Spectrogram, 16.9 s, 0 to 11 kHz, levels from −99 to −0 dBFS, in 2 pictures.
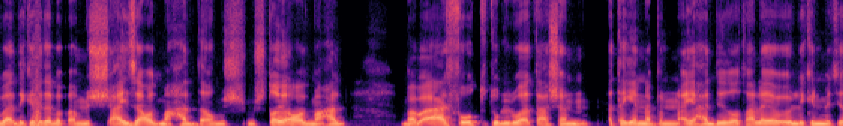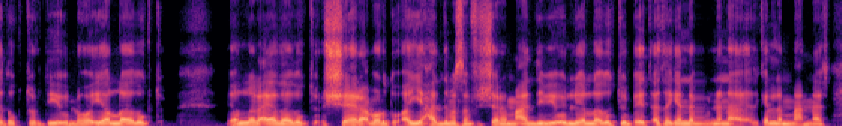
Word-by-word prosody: بعد 135 -3 +1
كده 155 +1 +1
بابقى 130 -7 -2
مش 115 +2 -2
عايز 150 +1 +2
اقعد 145 -4 +1
مع - - +1
حد 135 -2 -3
أو 105 +1 -2
مش 120 +2 -6
مش - - -7
طايق 150 0 +3
اقعد 140 -1 +2
مع 125 -4 0
حد، 130 -2 -1 0.6
بابقى - - +1
قاعد 155 -2 +2
في - - -4
اوضتي 140 0 0
طول 130 -2 +1
الوقت 120 -2 0
عشان 115 +7 -2 0.2
أتجنَّب 135 0 +1
إن 110 +1 -2
أي 115 - 0
حد 120 0 0
يضغط 125 -1 +1
عليَّا 120 +4 +2
ويقول 125 - +2
لي 115 - 0
كلمة 125 -1 +1
يا 110 - 0
دكتور 115 +1 -5
دي، 110 -1 -1
اللي - - -2
هو 110 - 0
"يالَّا 130 +2 +3
يا 125 - +3
دكتور، 125 0 -3 0.6
يالَّا 130 +2 +2
العيادة 135 +2 +3
يا - - +3
دكتور." 130 0 -3
الشارع 155 -6 +2
برضه 140 +3 -2
أي 140 +1 +3
حد 140 0 0
مثلًا 135 -3 -1
في 130 - -10
الشارع 140 -2 -2
معدّي 130 +3 +1
بيقول 125 +3 +2
لي: 130 - +3
"يالَّا 135 -1 +2
يا - - 0
دكتور." 135 -1 -2
بقيت 135 +3 -2
اتجنب 135 -3 0
إن 115 +4 -3
أنا 130 +1 -2
اتكلِّم 130 -1 -1
مع 100 -3 -2
الناس، 115 +5 -5
130 Hz, 225 wpm, -23 LUFS, 120-135 Hz, 0.6 s, طايق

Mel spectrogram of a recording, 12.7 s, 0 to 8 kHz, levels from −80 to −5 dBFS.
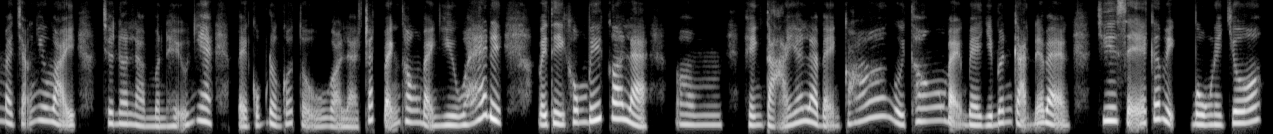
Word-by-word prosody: mà 265 -4 -1
chẳng 265 +5 -6
như 310 -1 -2
vậy, 270 - +1 0.3
cho 250 - -2
nên 235 -1 -1
là 205 -4 -2
mình 185 0 -4
hiểu 190 +3 -3
nha, 280 +3 0 0.3
bạn - - 0
cũng 205 +2 -5
đừng 225 -6 0
có 240 +4 -4
tự, - - -4 0.2
gọi 180 - -2
là, 170 -1 -3
trách 315 - -2
bản 265 - +1
thân 275 -2 -2
bạn 210 -4 0
nhiều 205 0 +1
quá 235 - +1
đi. 320 -6 +7 0.4
Vậy 215 -1 +4
thì 230 0 +2
không 270 +3 -1
biết 325 +4 +4
á 350 -2 +5
là, 270 -6 +4 0.3
ừm, 215 -2 -4 0.3
hiện 210 0 0
tại 200 +2 -1
á 275 - +1
là 280 -4 +4
bạn 195 -2 -2
có 280 - -3 0.2
người 235 -4 +2
thân, 295 +3 -3
bạn - - +2
bè 210 -2 +3
gì 205 +1 0
bên 260 +5 -2
cạnh - - +1
để - - +1
bạn - - +4 0.3
chia 305 0 +3
sẻ - - +2
cái 335 -1 +3
việc 275 -6 +2
buồn 220 -1 +2
này 220 -1 0
chưa? 260 +4 +3
245 Hz, 250 wpm, -20 LUFS, 215-290 Hz, 0.4 s, đi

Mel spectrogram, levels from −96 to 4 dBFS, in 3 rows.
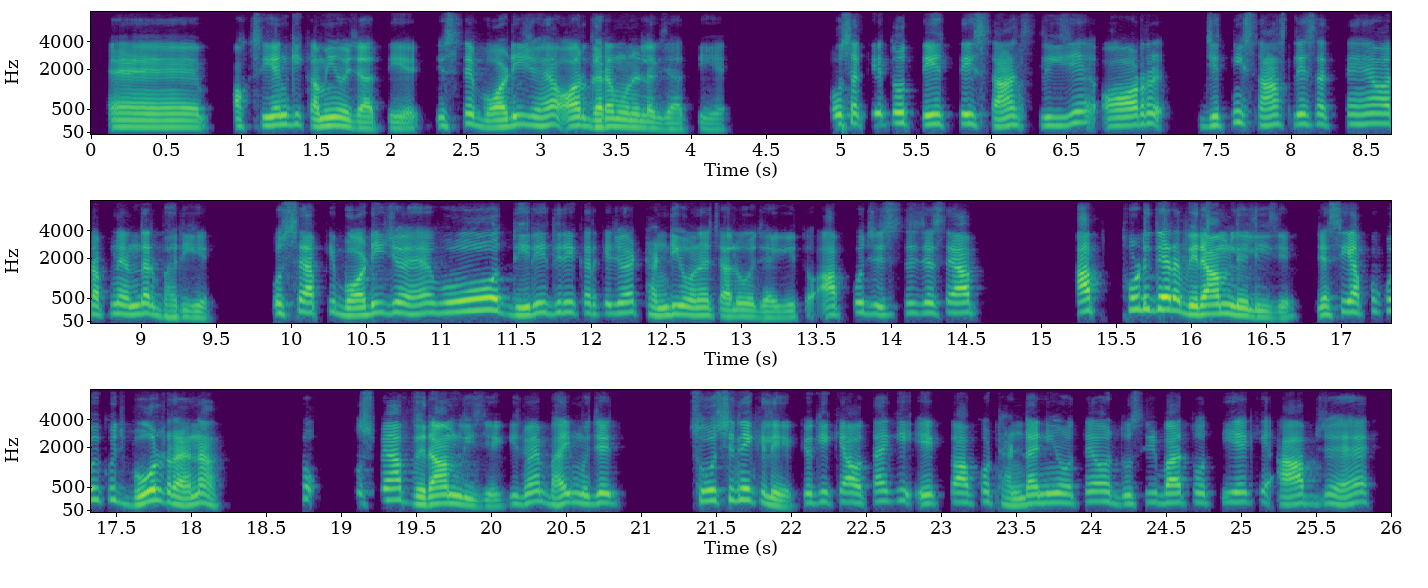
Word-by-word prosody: ए 130 -1 +1 0.3
oxygen 165 +5 +1
की 190 - -5
कमी 155 -1 +3
हो 160 -2 +3
जाती 115 -2 -2
है। - - -5
इससे 160 +5 -3
बॉडी 140 +7 +3
जो 165 - -1
है 180 +3 +2
और 160 -1 +4
गरम 145 +1 +3
होने 135 -2 0
लग 115 -3 -3
जाती 105 0 -9
है। 100 0 -12 0.7
हो - - +2
सके 205 +1 -2
तो 210 +1 +2
तेज-तेज 190 -2 0
साँस 170 +4 0
लीजिए 165 +7 -3 0.2
और 175 +5 +2 0.3
जितनी 170 +8 -3
साँस 180 -1 -1
ले 195 - +1
सकते 190 0 -7
हैं 195 +1 -2
और 200 0 +1
अपने 185 0 -1
अंदर 175 +2 +2
भरिए, 115 -3 -6 0.4
उससे 190 +3 -2
आपकी 205 +1 +2
बॉडी 150 +7 +3
जो 200 +1 -1
है 180 +2 0
वो 225 +6 +5
धीरे-धीरे 195 +7 -1
करके 185 -2 -6
जो 195 - -2
है 205 - +1
ठंडी 150 +1 -1
होना 150 -2 +2
चालू 130 -3 -2
हो 125 - -2
जाएगी। 110 +1 -6
तो - - -14
आपको 160 +5 -2
जैसे-जैसे 195 +4 -5
आप 195 0 +5 0.7
आप - - +6
थोड़ी 270 +1 +2
देर 260 -1 +9
विराम 175 -1 +6
ले 155 -3 +4
लीजिए, 110 -1 -6
जैसे 165 +5 -3
ही - - +5
आपको 215 +3 -3
कोई 235 +2 -3
कुछ 235 -4 -8
बोल 220 +9 +6
रहा 175 -7 +3
है - - +2
ना? 180 +3 +2 0.6
तो - - -9 0.2
उसमें 230 -10 -2
आप 230 -8 +2
विराम 160 +3 +5
लीजिए 115 -4 -5
कि 160 - -9
ना 185 +4 -1
भई 185 -2 -1
मुझे 175 +1 -1 0.5
सोचने 220 +2 +1
के 195 -5 -5
लिए 120 -7 0
क्योंकि 180 - -6
क्या 190 +1 -2
होता 185 +2 -2
है 205 - -3
कि 215 - -9
एक 165 0 -8
तो 190 - -1
आपको 185 +2 -1
ठंडा 160 -1 -2
नहीं 180 +1 0
होते 180 +3 -4
और 200 -1 -1
दूसरी 160 +4 -9
बात 180 +1 +1
होती 185 +1 -8
है 190 - 0
कि 190 +2 -14 0.2
आप 155 0 0
जो 170 - -8
है 170 +6 -2
175 Hz, 230 wpm, -22 LUFS, 150-195 Hz, 0.7 s, देर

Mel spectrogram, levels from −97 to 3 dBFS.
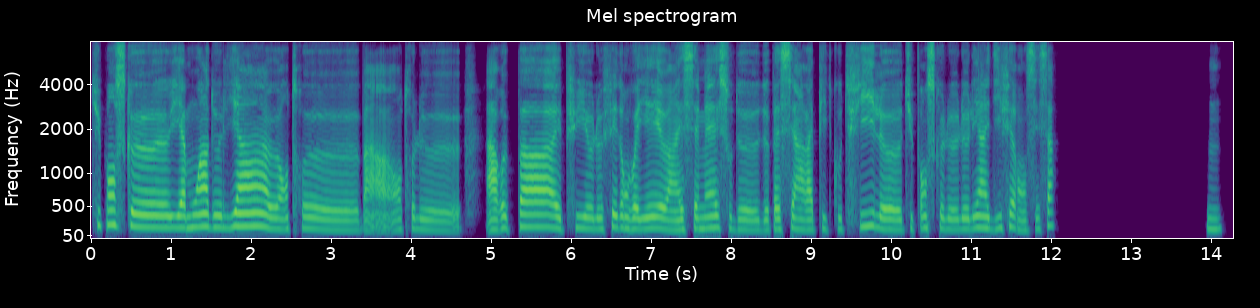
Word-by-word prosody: Tu 215 - -5
penses 220 0 +3
qu'il 205 - +1 0.5
y 180 0 +2
a - - +5
moins 190 +2 +4
de 180 0 -3
liens, 195 +2 +4
heu, 160 - 0
entre, 160 +2 -5
heu, 145 -3 -3
ben, - - -2
entre 150 +4 -7
le, 155 -1 -7
heu, 140 - -7 0.3
un 150 - +3
repas 190 +2 +3
et 165 - 0
puis, 170 +3 -5
heu, 160 - -2
le 160 0 -4
fait 185 +3 -2
d'envoyer, 165 0 0
heu, 155 - +2
un 145 -1 0
SMS 165 +3 +1
ou 165 - -9
de 145 -1 -4
de 145 - -5
passer 155 +4 +3
un 155 -2 0
rapide 145 0 -4
coup 155 - -12
de - - -10
fil, 195 -2 -1
heu, 150 -1 +1
tu 160 +3 -6
penses 170 +2 +1
que 165 - -6
le 150 -1 -5
le 155 +1 -3
lien 175 +2 0
est 170 - -1
différent, 165 -2 -4
c'est 155 +3 -1
ça? 205 +5 -2 1.9
Mmh. 155 0 -10
165 Hz, 200 wpm, -23 LUFS, 150-180 Hz, 1.9 s, a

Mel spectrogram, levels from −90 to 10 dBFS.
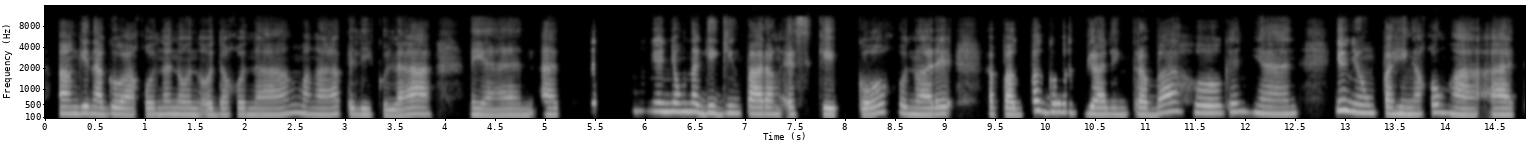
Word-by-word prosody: ang 220 0 +3
ginagawa 205 -3 +1
ko, 190 0 -2
nanonood 195 -2 -1
ako 195 0 -3
ng 190 +5 -2
mga 205 -1 -2
pelikula, 190 +1 0 0.4
ayan, 185 -1 -2
at 195 -1 -1 0.8
yun 285 -1 +2
yung 280 0 +3
nagiging 235 -3 +1
parang 215 -1 +4
escape 200 -1 0 0.2
ko. 220 +8 +1
Kunwari 210 -1 +1 0.3
kapag 200 -2 +2
pagod 270 -4 +2
galing 205 -1 +1
trabaho 235 +3 +1
ganyan, 230 -5 -2 0.4
yun 320 -2 +5
yung 250 -2 +2
pahinga 215 -2 +1
ko 255 +2 -1
nga 195 -3 +1
at 200 -1 +2
210 Hz, 115 wpm, -25 LUFS, 195-235 Hz, 0.8 s, yun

